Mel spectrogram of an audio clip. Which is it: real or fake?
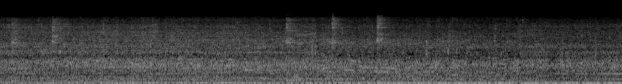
real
